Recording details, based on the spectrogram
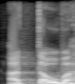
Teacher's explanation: lemnya tidak terbaca sama sekali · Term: melebur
